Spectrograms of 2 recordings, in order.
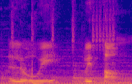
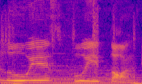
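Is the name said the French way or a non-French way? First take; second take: French; non-French. First: The name is said with French pronunciation. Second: The name is read in a non-French way. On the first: The speaker calls it right. "Ini nih yang bener ya" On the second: The speaker calls it wrong. "Bukan Louis Vuitton ya"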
